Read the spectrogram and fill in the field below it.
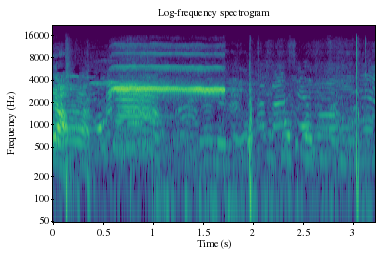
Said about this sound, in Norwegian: Det her er lyden av en fotballkamp.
